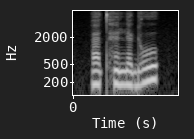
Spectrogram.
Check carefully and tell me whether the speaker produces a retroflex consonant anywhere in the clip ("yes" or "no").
yes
